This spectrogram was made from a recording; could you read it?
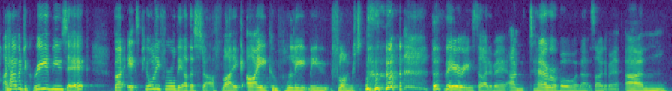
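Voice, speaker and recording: A woman's voice: medium pitch, lively intonation, a little slow, highs cut off. A woman, a rock singer-songwriter, chatting casually in an interview in an informal, rambling, self-deprecating way.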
